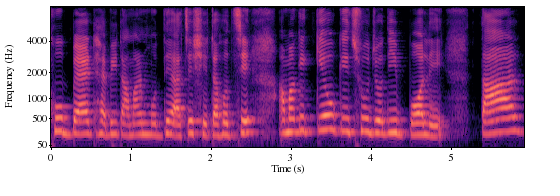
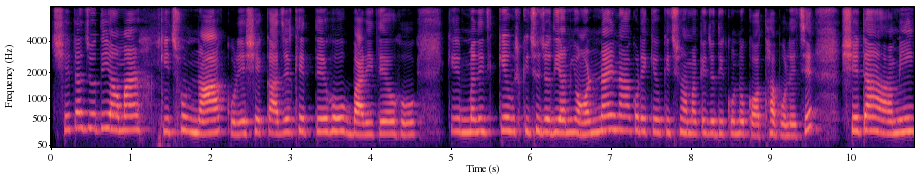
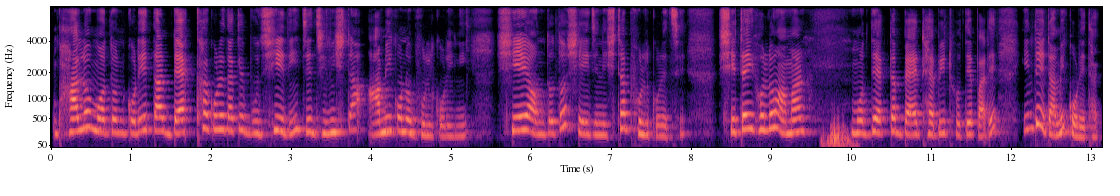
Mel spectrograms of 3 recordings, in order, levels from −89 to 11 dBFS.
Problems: background sounds at intervals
